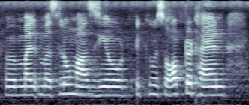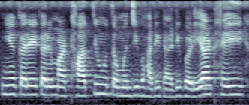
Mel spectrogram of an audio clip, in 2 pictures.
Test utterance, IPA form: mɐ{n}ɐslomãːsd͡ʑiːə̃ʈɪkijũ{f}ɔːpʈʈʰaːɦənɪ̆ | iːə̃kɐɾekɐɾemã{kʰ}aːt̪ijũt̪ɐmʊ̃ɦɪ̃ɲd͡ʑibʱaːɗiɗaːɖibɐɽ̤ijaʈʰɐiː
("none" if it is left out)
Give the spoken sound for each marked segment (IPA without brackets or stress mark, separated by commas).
m, s, ʈʰ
